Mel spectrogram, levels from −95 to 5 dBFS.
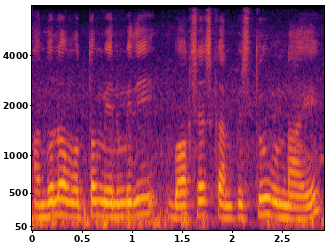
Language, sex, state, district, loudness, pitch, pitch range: Telugu, male, Telangana, Mahabubabad, -15 LUFS, 185 Hz, 170-195 Hz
